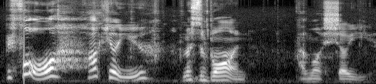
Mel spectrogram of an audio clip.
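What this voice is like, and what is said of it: Trippy villain character voice. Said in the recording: “trippy little villain voice”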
